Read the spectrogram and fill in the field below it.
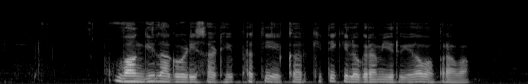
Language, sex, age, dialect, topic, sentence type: Marathi, male, 25-30, Standard Marathi, agriculture, question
